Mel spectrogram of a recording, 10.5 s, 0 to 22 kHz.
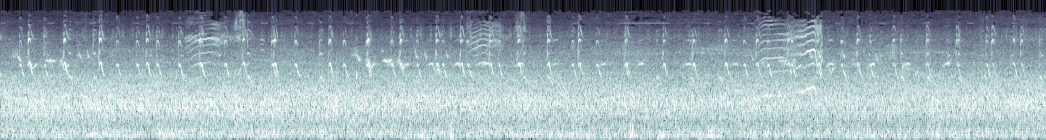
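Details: Common redshank recorded on 11 June 2013 at the De Wollebrand water storage area in Naaldwijk, Westland, Netherlands: short, high whistled notes repeated throughout, some in quick descending runs, over a steady loud rushing background.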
